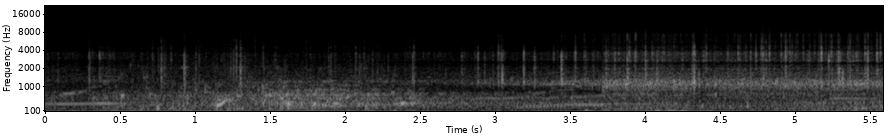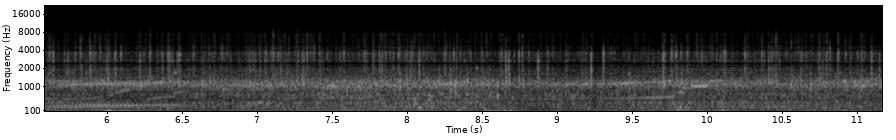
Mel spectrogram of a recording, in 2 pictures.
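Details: Underwater off Maui: whale song of low, drawn-out moans bending up and down, with turtles nearby, over steady crackling shrimp popping and hum.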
